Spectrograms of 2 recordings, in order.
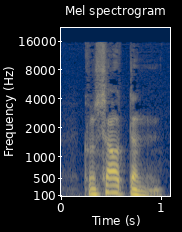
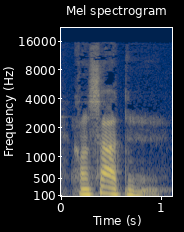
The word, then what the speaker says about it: consultant: コンサルタントというカタカナで読んじゃダメですよ。 consultant。で、最後の t はほとんど発音しないぐらいです。 consultant。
